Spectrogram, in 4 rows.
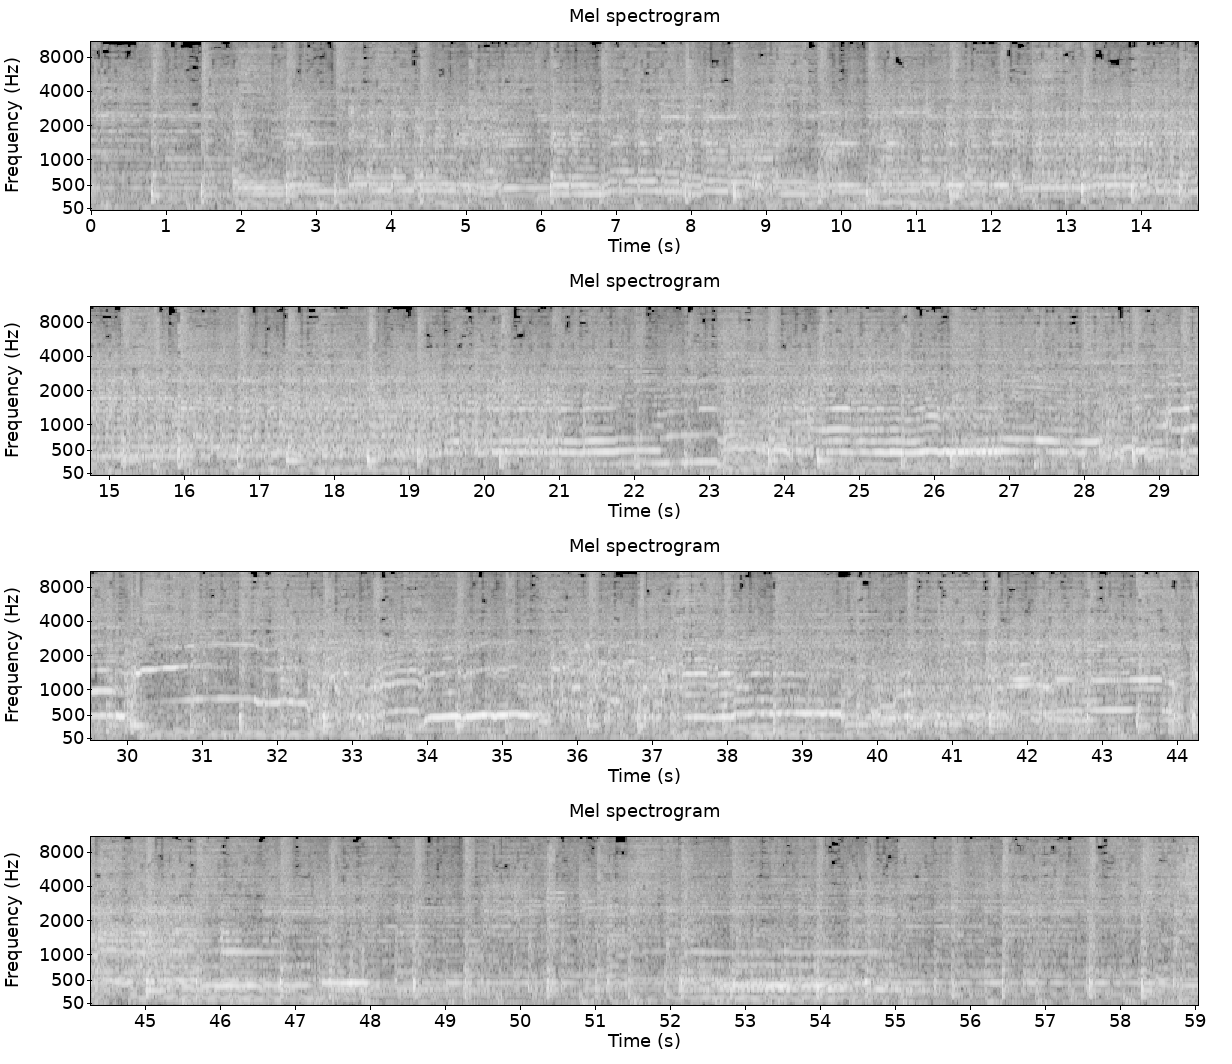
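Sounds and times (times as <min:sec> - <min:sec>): live rock band playing: 0:00.0 - 0:59.0.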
